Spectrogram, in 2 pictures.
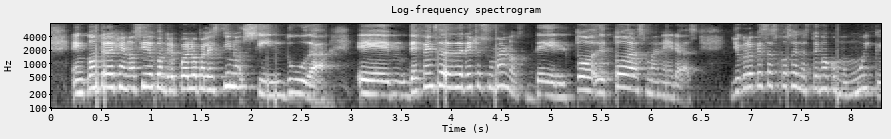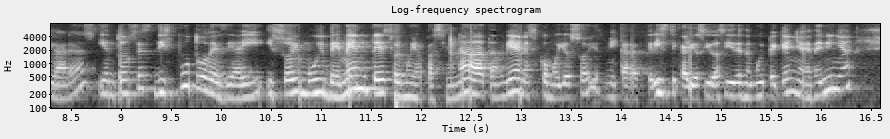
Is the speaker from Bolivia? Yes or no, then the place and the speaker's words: no; Peru; accent: Peruvian; now in Spain; Tú me estás escuchando y mi acento no es un acento español. Tengo mi acento, hablo como hablaba en Perú y se me ve.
